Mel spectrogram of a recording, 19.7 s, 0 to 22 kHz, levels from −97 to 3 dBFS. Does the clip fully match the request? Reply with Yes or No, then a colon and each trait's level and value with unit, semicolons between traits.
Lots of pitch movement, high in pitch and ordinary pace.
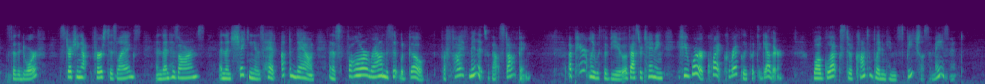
Yes: wide, 6.2 semitones; high, 240 Hz; average, 165 wpm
